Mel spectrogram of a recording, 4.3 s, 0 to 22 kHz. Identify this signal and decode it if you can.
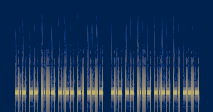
Morse code, heard as a keyed tone, about 49 wpm, 700 Hz. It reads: KM4YNQ KM4YNQ
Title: USA Call Signs Repeated 2x 50wpm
